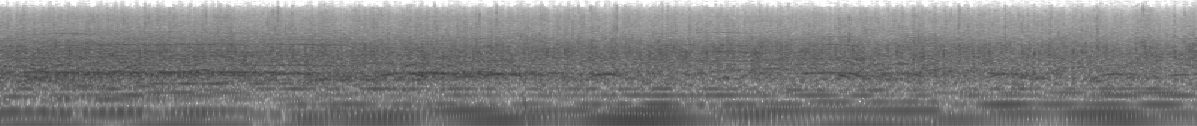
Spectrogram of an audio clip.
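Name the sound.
audience cheering and applause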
